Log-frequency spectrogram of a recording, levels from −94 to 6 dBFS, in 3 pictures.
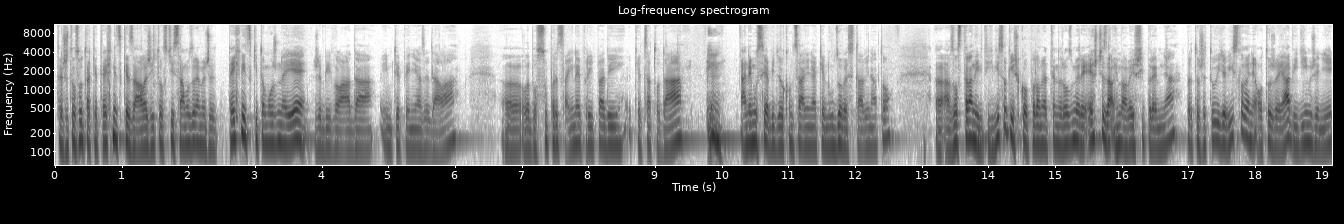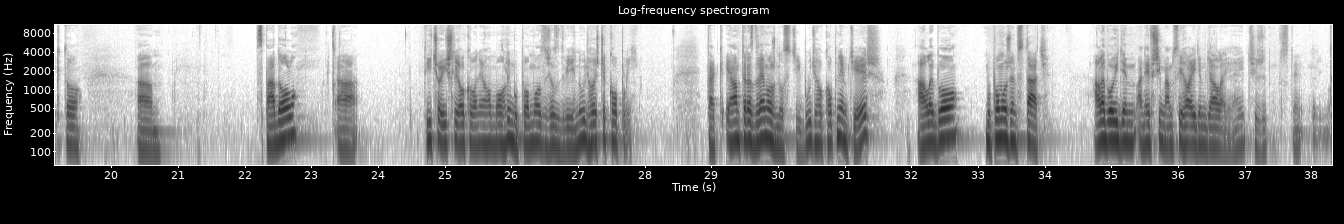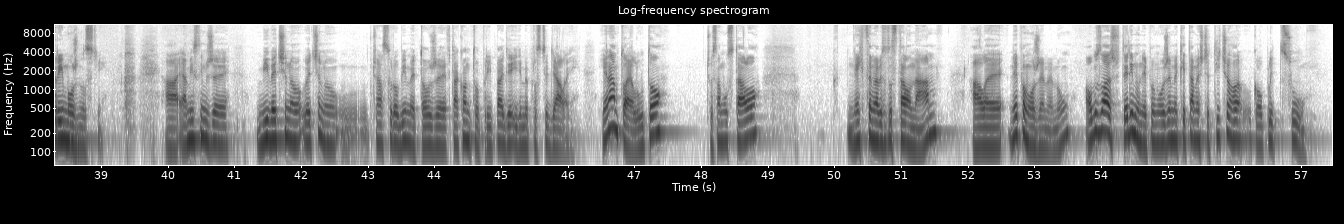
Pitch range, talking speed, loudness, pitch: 125-155 Hz, 160 wpm, -25 LUFS, 140 Hz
